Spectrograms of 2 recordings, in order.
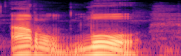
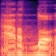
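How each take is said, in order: First: The r is pronounced heavy and full. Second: The r is pronounced light and thin. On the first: The speaker calls it right. "tapi ardo" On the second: The speaker calls it wrong.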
